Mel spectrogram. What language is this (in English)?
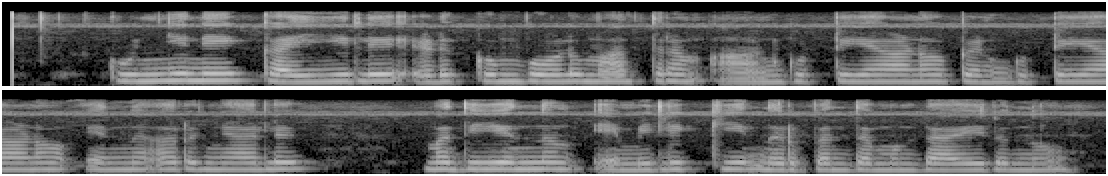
Malayalam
